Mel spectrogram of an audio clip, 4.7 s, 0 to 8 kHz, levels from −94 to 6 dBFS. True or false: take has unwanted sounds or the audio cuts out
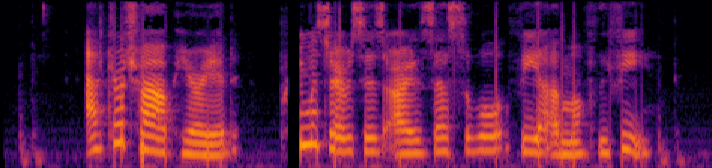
true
